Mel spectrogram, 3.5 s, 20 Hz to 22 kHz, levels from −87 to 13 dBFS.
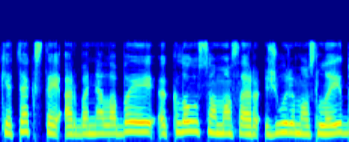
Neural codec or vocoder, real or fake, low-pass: none; real; 7.2 kHz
